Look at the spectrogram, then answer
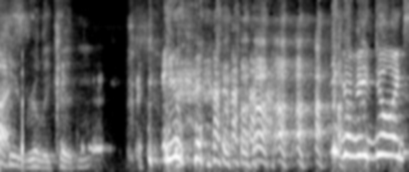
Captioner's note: laughter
